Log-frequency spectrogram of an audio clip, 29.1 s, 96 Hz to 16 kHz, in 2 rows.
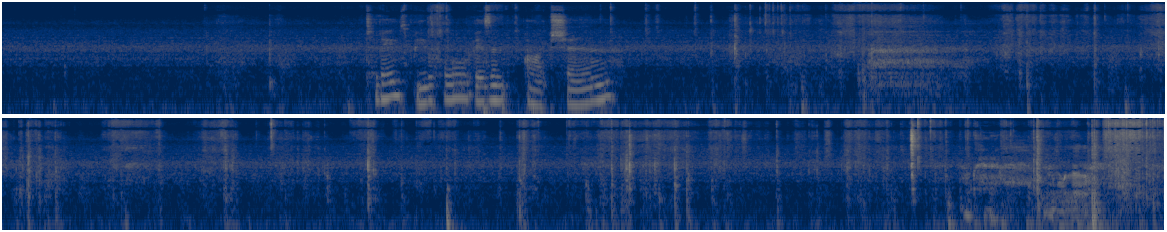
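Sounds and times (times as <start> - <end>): paper pages rustling: 12.4 - 29.0.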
